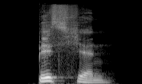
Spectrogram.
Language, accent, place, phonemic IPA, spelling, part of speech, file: German, Germany, Berlin, /ˈbɪsçən/, Bisschen, noun, De-Bisschen.ogg
- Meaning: diminutive of Biss (“bite”): a bit (small amount)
